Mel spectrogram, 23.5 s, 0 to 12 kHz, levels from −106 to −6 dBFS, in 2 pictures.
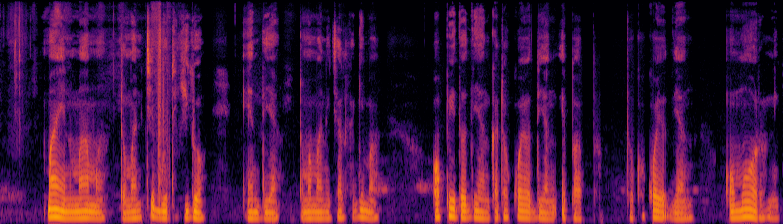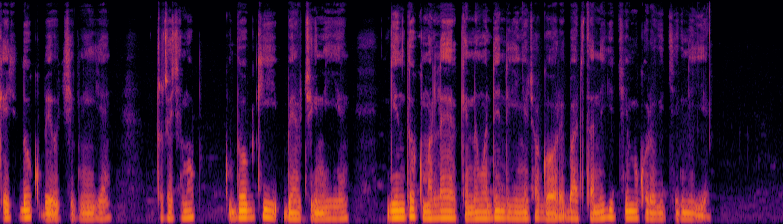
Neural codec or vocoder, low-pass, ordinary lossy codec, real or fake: none; none; none; real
